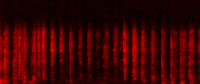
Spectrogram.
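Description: Paintbrush scrubbing acrylic paint onto a stretched canvas: faint, quick scratchy strokes, several a second, with a short pause in the middle.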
